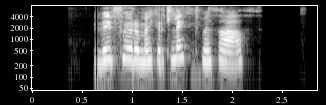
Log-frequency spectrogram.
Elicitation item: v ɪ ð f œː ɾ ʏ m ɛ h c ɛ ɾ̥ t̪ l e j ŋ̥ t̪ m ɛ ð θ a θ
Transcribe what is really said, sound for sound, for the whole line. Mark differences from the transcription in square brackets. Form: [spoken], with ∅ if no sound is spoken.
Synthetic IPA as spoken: v ɪ ð f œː ɾ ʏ m ɛ h c ɛ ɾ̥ t̪ l e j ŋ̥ t̪ m ɛ ð θ a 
